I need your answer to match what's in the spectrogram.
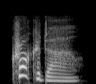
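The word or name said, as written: crocodile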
